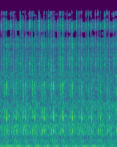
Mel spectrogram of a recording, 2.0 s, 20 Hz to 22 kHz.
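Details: VW Golf 6 1.6 TDI at idle: sharp, even clatter about twelve times a second over a shaking idle, the engine moving a lot; one faulty injector knocking.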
